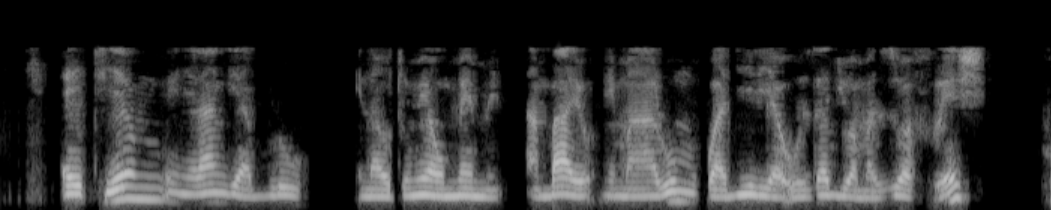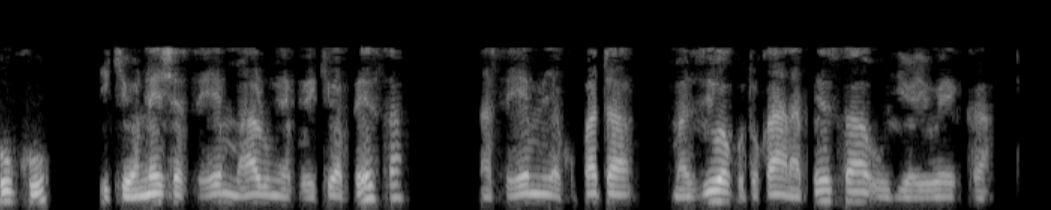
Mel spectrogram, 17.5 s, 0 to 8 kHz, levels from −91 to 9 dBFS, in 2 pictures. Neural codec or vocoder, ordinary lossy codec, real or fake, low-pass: none; AAC, 16 kbps; real; 7.2 kHz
